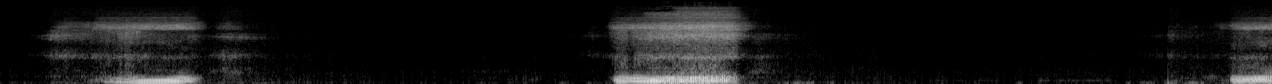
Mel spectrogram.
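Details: Heavy snoring: deep, rumbling snores with long silent gaps between breaths, at about 11 breaths a minute.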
